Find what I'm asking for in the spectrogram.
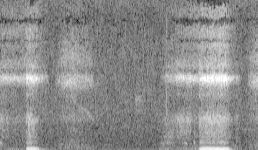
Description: Soft snoring background sound track. Some people would like to create an environment prior to sleeping.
